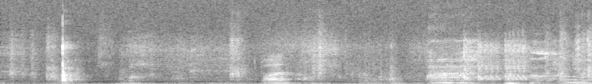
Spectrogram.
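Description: Men's voices, a short word and some vocal sounds, with a single sharp click about half a second in that is the loudest sound.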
